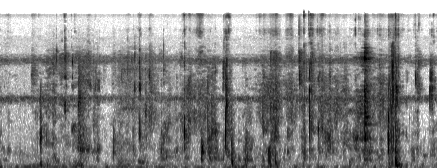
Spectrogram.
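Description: Chewing and lip-smacking while eating roti with aloo bharta (mashed roasted potato): irregular wet clicks and smacks.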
